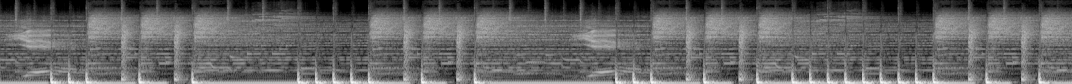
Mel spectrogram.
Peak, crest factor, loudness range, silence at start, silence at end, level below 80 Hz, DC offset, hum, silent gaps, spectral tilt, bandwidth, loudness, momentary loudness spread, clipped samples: 0 dBFS; 10 dB; 1 LU; 0 s; 0 s; -16 dBFS; under 0.1%; none; none; -3.5 dB/octave; over 20 kHz; -11 LUFS; 5 LU; 0.3%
